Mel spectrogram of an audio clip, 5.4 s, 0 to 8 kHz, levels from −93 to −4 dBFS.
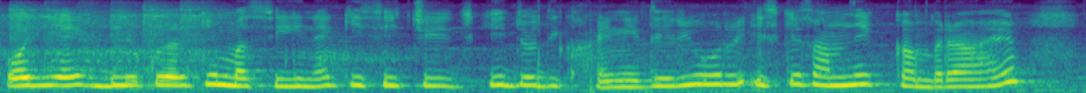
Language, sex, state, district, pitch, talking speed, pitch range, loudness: Hindi, female, Uttar Pradesh, Shamli, 265 Hz, 220 wpm, 245-280 Hz, -16 LUFS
